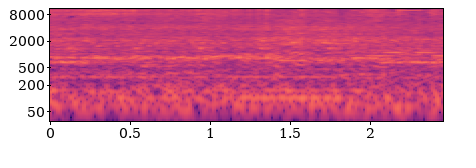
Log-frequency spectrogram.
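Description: Slot machine music and game sounds from a Dazzling Thunder Deep Violet video-reel slot as its reels spin and stop during a bonus round, over a steady low hum of casino background noise.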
